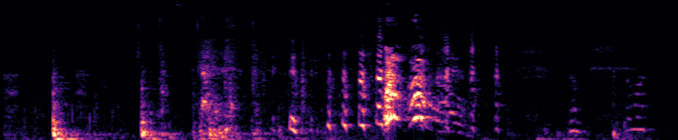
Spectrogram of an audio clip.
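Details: A golden cocker spaniel playing with a giant bouncy ball gives a quick run of sharp barks and yips, with a human voice and laughter alongside.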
